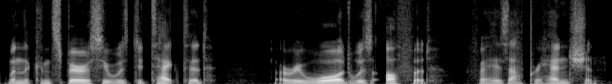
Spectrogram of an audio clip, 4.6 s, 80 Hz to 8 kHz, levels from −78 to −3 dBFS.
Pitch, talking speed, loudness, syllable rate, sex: 100 Hz, 155 wpm, -22 LUFS, 6.0 syllables/s, male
